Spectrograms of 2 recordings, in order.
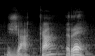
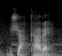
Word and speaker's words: jacaré: Ele te indica que aquela sílaba é a sílaba forte. Portanto, se você se deparar com a seguinte palavra, você sabe que a única pronúncia possível é jacaré. Jacaré.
